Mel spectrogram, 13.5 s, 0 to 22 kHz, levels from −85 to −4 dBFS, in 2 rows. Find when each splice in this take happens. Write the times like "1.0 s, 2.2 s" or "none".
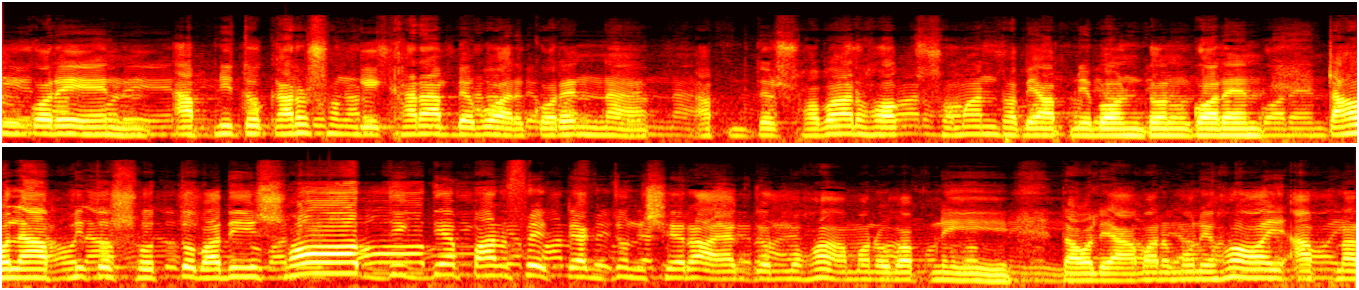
none

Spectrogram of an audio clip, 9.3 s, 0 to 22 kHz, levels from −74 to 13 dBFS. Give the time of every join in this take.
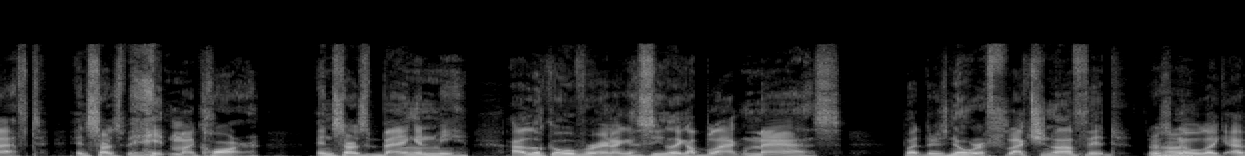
3.5 s

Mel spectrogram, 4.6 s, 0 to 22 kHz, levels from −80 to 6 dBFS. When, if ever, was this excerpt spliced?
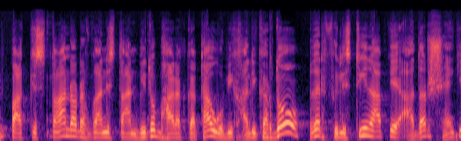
3.0 s

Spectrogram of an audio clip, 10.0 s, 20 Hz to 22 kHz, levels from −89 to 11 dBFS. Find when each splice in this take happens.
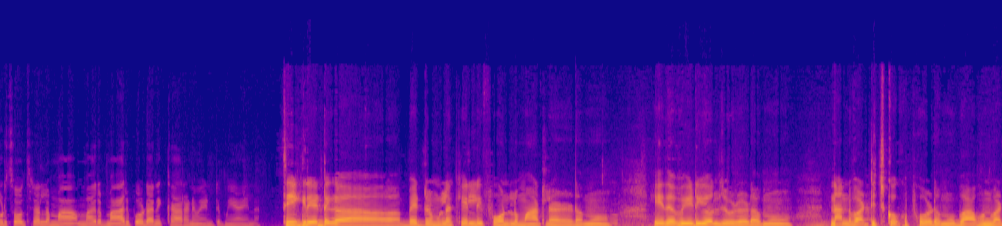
none

